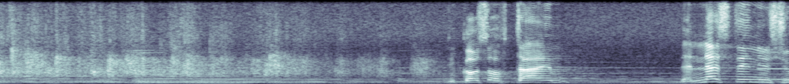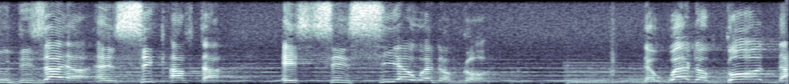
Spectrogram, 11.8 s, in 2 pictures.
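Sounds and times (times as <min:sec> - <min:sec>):
audience clapping hands: 0:00.0 - 0:03.5
speech: 0:03.5 - 0:04.4, 0:05.1 - 0:11.8.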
